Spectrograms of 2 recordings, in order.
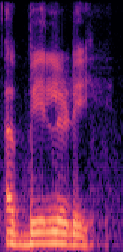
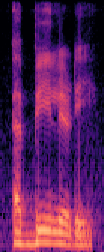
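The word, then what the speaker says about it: ability: एबिलिटी का भी अगर गौर करें तो टी के दोनों तरफ जो है वॉल साउंड है या सिलबल वाई आ रहा है। तो हम इसको भी अड़े की आवाज़ देंगे। गोया कि हम कहेंगे एबिलिटी एबिलिटी।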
